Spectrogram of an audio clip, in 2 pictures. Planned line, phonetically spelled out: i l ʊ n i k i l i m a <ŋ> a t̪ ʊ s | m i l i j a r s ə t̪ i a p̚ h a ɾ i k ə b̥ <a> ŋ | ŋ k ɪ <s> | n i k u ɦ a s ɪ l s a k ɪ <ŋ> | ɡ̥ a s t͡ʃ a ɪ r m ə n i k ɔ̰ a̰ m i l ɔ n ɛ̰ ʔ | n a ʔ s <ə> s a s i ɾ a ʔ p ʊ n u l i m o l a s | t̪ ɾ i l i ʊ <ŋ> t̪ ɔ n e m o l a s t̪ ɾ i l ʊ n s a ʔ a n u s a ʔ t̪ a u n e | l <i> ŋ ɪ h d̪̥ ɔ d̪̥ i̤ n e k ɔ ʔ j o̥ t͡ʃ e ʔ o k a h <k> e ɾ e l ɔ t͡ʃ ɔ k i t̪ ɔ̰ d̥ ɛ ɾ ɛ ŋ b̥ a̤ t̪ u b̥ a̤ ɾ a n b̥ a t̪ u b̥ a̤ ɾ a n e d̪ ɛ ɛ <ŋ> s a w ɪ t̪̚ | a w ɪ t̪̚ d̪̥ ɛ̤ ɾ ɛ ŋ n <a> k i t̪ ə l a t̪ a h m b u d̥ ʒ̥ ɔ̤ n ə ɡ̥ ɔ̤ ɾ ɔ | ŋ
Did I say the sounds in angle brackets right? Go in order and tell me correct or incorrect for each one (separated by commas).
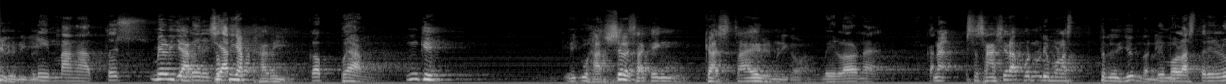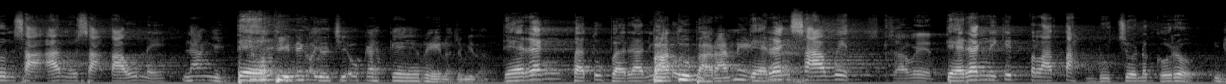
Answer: correct, correct, incorrect, correct, correct, incorrect, incorrect, correct, correct, incorrect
